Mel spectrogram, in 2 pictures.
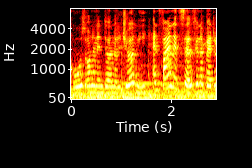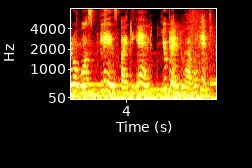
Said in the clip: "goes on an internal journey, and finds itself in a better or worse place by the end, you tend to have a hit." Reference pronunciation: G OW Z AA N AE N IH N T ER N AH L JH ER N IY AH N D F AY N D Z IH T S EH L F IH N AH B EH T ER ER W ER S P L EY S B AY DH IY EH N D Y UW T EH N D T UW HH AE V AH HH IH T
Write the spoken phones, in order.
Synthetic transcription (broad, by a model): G OW Z AA N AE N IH N T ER N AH L JH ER N IY AH N D F AY N D IH T S EH L F IH N AH B EH T ER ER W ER S P L EY S B AY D IY EH N D Y UW T EH N D T UW HH AE V AH HH IH T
